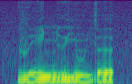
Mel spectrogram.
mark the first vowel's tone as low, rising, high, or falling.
low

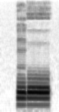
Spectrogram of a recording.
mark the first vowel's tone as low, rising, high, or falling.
high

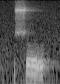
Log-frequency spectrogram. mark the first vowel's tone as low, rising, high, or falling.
low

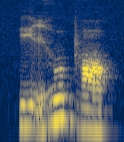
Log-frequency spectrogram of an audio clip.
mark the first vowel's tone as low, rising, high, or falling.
low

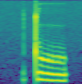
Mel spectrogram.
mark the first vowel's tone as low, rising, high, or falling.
low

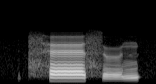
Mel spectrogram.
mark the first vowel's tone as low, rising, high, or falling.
high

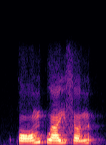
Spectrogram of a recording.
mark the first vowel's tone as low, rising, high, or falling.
rising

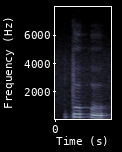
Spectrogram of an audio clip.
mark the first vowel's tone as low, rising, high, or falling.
high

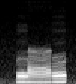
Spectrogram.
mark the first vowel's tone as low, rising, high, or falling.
rising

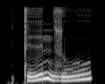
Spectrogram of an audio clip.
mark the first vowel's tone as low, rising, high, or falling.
rising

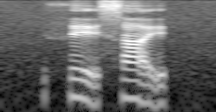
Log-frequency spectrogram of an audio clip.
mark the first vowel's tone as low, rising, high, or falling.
falling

